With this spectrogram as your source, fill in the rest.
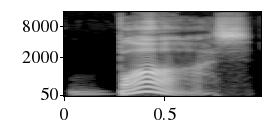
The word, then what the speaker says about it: boss: bus they Alto bouche so boss jefe boss ah ah imagine I'm at the dentists ah say ah Kyle ah boss boss boss whereas bus uh-uh-uh us bus MA now ask me if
